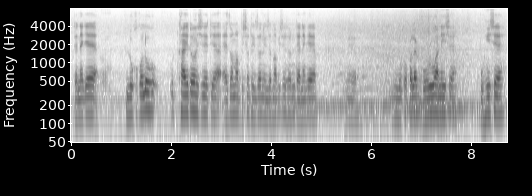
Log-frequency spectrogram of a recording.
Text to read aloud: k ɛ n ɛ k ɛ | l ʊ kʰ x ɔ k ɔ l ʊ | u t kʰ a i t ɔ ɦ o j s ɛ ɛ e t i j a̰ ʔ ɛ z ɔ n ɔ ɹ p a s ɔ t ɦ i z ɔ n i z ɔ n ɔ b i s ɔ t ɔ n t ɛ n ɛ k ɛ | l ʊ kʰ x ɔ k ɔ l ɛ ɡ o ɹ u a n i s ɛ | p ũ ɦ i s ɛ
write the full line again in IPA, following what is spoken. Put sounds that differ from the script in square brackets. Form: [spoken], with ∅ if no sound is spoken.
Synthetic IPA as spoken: [t] ɛ n ɛ k ɛ | l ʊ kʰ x ɔ k ɔ l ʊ | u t kʰ a i t ɔ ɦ o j s ɛ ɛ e t i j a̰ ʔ ɛ z ɔ n ɔ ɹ p [i] s ɔ t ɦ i z ɔ n i z ɔ n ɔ [p] i s ɔ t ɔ n t ɛ n ɛ k ɛ | l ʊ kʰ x ɔ k ɔ l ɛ ɡ o ɹ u a n i s ɛ | p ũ ɦ i s ɛ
